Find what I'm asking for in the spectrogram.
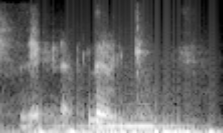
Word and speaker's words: Lyriq: Lyriq.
